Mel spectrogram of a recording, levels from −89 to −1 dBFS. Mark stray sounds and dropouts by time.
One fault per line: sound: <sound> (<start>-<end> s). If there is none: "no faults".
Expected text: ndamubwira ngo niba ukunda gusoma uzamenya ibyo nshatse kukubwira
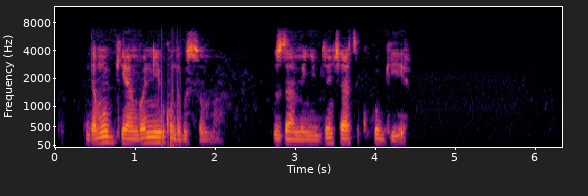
no faults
